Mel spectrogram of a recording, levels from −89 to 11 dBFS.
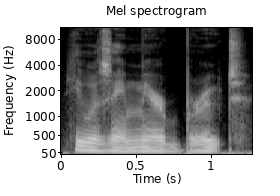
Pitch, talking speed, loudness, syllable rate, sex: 95 Hz, 235 wpm, -14 LUFS, 6.0 syllables/s, male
